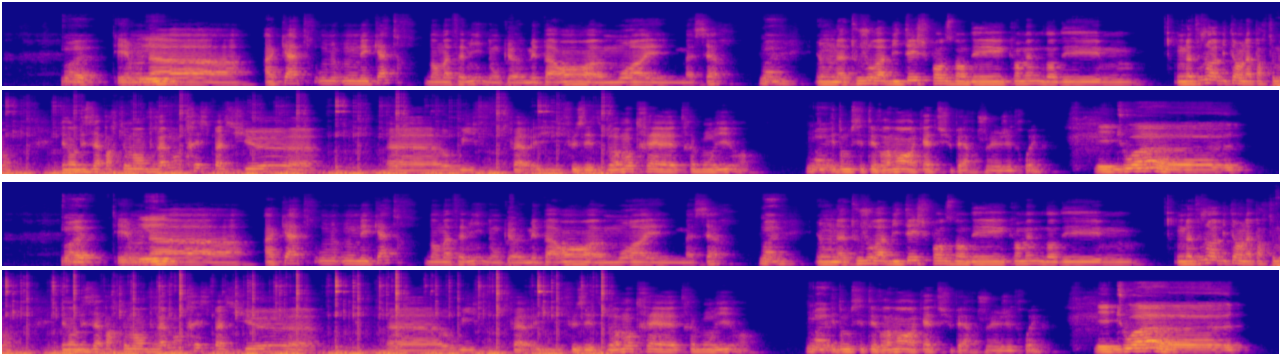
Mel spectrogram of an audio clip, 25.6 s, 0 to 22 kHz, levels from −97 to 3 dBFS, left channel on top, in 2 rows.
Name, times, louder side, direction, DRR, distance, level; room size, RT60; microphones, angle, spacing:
voice 1, 0.6-0.9 1.3-1.7 5.0-5.1 7.6-7.9 20.8-21.1 23.7-25.1, right 2 dB, 40° right, 2.0 m, -26 dB
voice 2, 1.1-7.2 8.1-11.3 11.7-16.0 16.6-20.3 21.0-23.2 23.4-23.8, left 1 dB, 20° left, 1.0 m, -32 dB
Mechanisms, 12.7-18.8 19.1-19.2, right 2 dB, 70° right, 2.1 m, -32 dB
16.0 x 9.5 x 3.1 m
head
